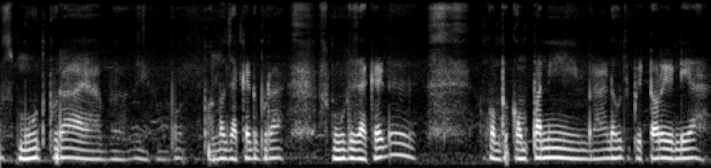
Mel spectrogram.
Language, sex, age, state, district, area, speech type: Odia, male, 18-30, Odisha, Jagatsinghpur, rural, spontaneous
